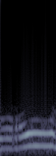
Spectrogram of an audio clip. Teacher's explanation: Saat dhammah itu ru berarti dibaca tebal, atau sukun sebelumnya fathah misalnya ar.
